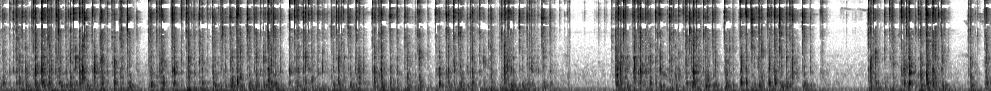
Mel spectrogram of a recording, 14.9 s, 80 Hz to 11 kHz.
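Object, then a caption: Plastic computer keyboard. Long red acrylic nails type rapidly on a full-size white plastic computer keyboard with a numpad and hollow keys, lying on a world map. The result is a dense stream of bright, sharp plastic clicks and taps with no ringing. There are short pauses at about 2, 8.5 and 12.5 seconds.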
